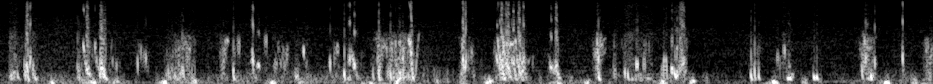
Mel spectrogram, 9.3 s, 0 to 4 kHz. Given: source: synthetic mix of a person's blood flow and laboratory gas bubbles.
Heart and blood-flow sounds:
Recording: Doppler ultrasound of blood flow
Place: subclavian vein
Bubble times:
0.08-0.41 s: bubbles
0.75-1.21 s: bubbles
1.34-1.50 s: bubbles
1.63-1.96 s: bubbles
2.18-2.42 s: bubbles
2.48-2.69 s: bubbles
2.73-2.90 s: bubbles
2.92-3.07 s: bubbles
3.27-3.65 s: bubbles
3.68-4.20 s: bubbles
4.58-4.75 s: bubbles
4.91-5.37 s: bubbles
5.46-5.62 s: bubbles
5.91-6.06 s: bubbles
6.12-6.18 s: bubbles
6.21-6.52 s: bubbles
6.58-6.88 s: bubbles
7.48-7.63 s: bubbles
7.73-7.97 s: bubbles
8.10-8.22 s: bubbles
8.58-8.78 s: bubbles
8.99-9.07 s: bubbles
9.22-9.34 s: bubbles
From the record:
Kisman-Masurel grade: 343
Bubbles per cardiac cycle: rolling drumbeat, 9 or more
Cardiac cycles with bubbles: 100%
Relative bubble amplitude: loud (0.450 to 0.775)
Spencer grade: 3 (all of the cardiac periods contain showers or single bubble signals, but not dominating or overriding the cardiac motion signals)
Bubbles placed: anywhere in the cardiac cycle

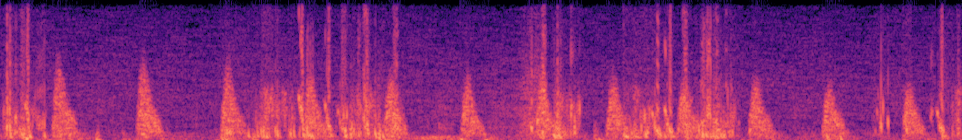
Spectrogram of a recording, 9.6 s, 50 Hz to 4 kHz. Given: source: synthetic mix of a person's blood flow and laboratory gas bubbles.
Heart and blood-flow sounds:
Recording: Doppler ultrasound of blood flow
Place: subclavian vein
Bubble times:
0.00-0.49 s: bubbles
2.24-3.18 s: bubbles
3.23-4.04 s: bubbles
5.27-5.83 s: bubbles
6.23-6.79 s: bubbles
6.82-7.42 s: bubbles
8.74-8.91 s: bubbles
9.03-9.11 s: bubbles
9.29-9.63 s: bubbles
From the record:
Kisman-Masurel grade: 333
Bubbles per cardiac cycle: rolling drumbeat, 9 or more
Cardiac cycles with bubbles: 50 to 99%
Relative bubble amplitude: loud (0.450 to 0.775)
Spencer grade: 3 (all of the cardiac periods contain showers or single bubble signals, but not dominating or overriding the cardiac motion signals)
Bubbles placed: anywhere in the cardiac cycle

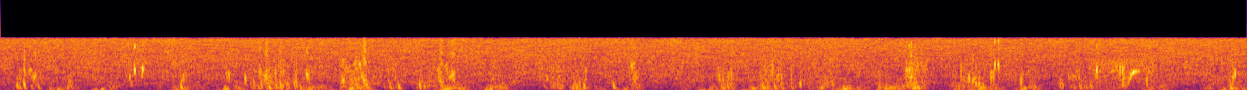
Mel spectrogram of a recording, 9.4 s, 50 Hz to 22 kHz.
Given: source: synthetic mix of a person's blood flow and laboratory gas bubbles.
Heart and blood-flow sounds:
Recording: Doppler ultrasound of blood flow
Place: precordium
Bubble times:
0.09-0.33 s: bubbles
0.49-0.55 s: bubbles
0.94-1.11 s: bubbles
1.27-1.43 s: bubbles
1.67-1.75 s: bubbles
1.80-2.35 s: bubbles
2.53-2.81 s: bubbles
2.89-3.04 s: bubbles
3.11-3.22 s: bubbles
3.27-3.44 s: bubbles
4.08-4.25 s: bubbles
4.29-4.43 s: bubbles
4.58-4.66 s: bubbles
4.72-4.80 s: bubbles
5.35-6.11 s: bubbles
6.57-6.68 s: bubbles
6.76-6.97 s: bubbles
7.17-7.52 s: bubbles
7.63-7.70 s: bubbles
7.93-8.66 s: bubbles
9.19-9.31 s: bubbles
From the record:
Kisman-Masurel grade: 243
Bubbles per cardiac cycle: several, 3 to 8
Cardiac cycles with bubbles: 100%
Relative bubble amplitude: loud (0.450 to 0.775)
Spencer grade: 3 (all of the cardiac periods contain showers or single bubble signals, but not dominating or overriding the cardiac motion signals)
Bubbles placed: anywhere in the cardiac cycle

